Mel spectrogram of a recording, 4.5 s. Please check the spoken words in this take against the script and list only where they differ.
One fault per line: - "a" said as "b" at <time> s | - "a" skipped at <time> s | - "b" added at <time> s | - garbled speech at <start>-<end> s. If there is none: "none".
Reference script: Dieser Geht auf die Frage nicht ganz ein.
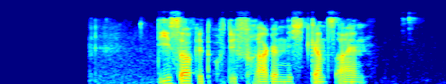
none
